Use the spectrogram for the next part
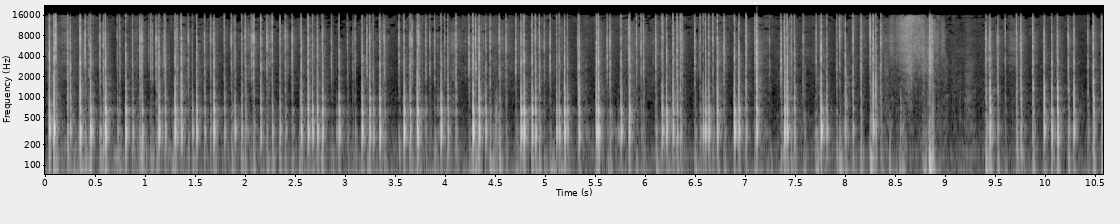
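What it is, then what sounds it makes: Hardcover book with glossy dust jacket. Dozens of quick fingernail and fingertip taps land in fast runs, each a short dry click that dies almost at once. A soft boxy tone near 300 Hz comes from the board cover, while the glossy jacket adds a slight crisp edge.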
